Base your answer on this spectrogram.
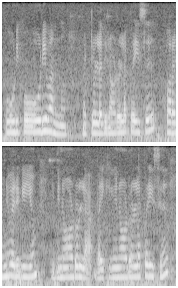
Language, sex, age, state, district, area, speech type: Malayalam, female, 30-45, Kerala, Kozhikode, rural, spontaneous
